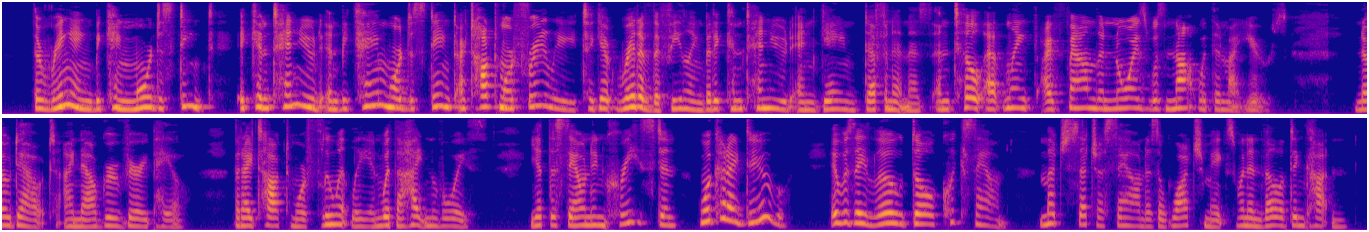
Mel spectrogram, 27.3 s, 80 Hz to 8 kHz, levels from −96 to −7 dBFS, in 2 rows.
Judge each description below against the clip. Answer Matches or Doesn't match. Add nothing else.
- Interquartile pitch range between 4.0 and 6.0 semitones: Doesn't match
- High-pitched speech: Matches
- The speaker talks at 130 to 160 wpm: Doesn't match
